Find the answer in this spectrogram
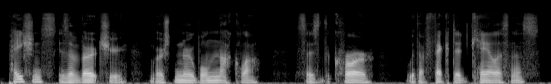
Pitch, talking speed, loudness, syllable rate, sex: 95 Hz, 140 wpm, -20 LUFS, 5.2 syllables/s, male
